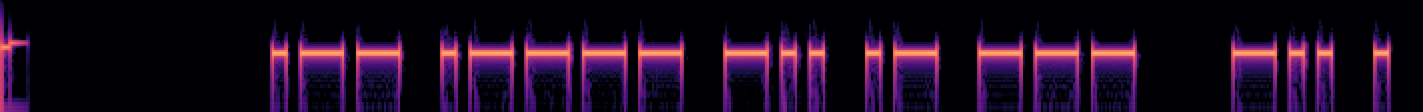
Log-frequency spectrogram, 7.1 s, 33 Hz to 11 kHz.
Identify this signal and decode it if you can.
Morse code, heard as a keyed tone, about 17 wpm, 700 Hz. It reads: W1DAO DE
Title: USA Callsign DE Callsign - 5 Characters - 17wpm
